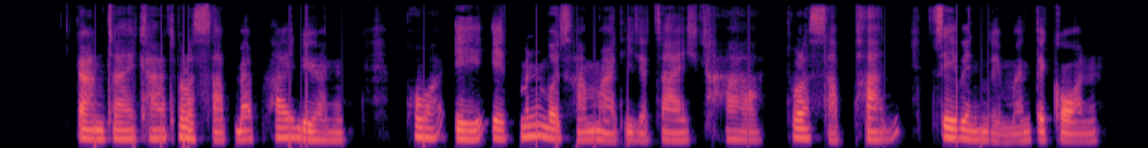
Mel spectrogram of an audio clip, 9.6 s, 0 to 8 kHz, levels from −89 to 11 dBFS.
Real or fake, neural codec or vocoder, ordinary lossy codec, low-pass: real; none; none; 7.2 kHz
